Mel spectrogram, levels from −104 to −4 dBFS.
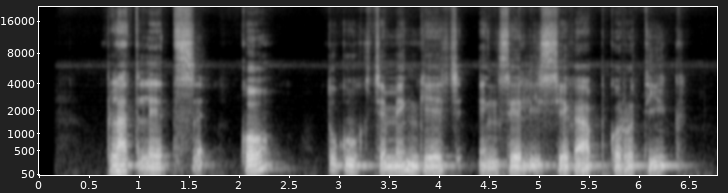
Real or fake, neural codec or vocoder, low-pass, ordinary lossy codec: fake; vocoder, 44.1 kHz, 128 mel bands, Pupu-Vocoder; none; none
